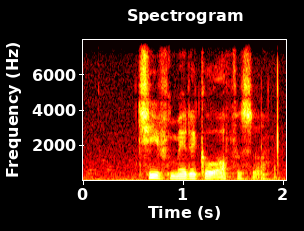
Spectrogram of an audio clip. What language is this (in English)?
English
